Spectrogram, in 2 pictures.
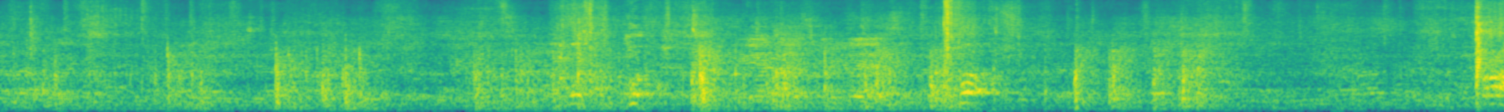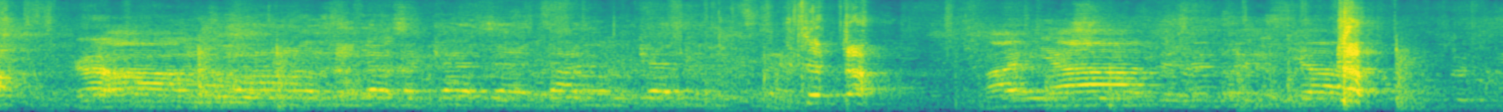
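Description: Punches thud against boxing gloves and bodies.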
